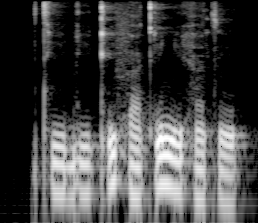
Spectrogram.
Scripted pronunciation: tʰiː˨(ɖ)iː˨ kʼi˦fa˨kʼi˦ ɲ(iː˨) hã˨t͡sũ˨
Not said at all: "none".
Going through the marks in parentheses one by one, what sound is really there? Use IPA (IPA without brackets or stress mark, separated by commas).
b, i˨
